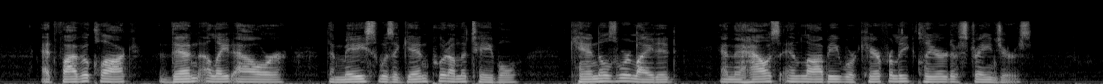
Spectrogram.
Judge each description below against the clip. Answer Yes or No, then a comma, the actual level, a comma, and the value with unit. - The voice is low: Yes, low, 120 Hz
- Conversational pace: Yes, average, 150 wpm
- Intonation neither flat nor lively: No, narrow, 2.0 semitones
